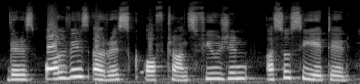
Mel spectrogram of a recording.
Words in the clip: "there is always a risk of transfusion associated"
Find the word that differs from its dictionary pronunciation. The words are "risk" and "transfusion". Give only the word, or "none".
none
